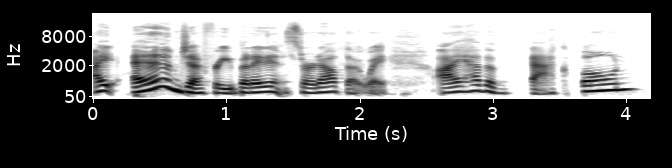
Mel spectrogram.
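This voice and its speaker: A woman in her thirties with a medium-pitched, sing-song, gravelly voice speaks at a normal speed in a dry recording. As a podcast guest, she tells her personal story earnestly and from the heart in a candid interview.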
